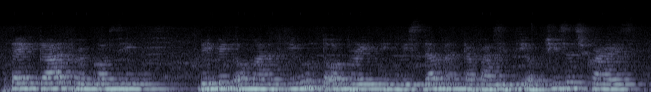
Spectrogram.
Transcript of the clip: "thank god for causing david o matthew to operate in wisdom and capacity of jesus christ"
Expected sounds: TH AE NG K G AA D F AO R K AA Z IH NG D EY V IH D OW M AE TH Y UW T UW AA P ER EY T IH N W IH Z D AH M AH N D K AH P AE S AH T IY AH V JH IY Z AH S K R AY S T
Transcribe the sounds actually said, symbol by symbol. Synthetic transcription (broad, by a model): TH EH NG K G AA D F AO R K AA S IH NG D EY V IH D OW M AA T Y UW T UW AA P ER EY T IH N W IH S D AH M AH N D K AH P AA S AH T IY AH F JH IY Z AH S K R AY S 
